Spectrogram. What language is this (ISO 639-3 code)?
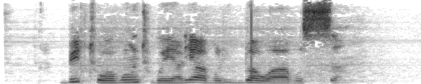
lug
